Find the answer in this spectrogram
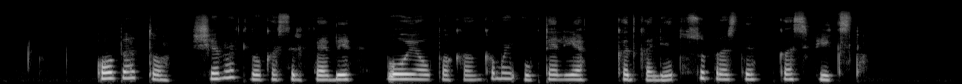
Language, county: Lithuanian, Marijampolė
